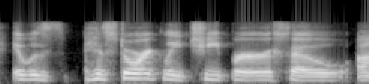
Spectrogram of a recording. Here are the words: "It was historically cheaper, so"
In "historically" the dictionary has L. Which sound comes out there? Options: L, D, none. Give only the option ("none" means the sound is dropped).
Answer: L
